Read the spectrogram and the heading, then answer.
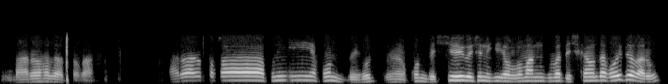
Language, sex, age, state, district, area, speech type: Assamese, male, 45-60, Assam, Morigaon, rural, conversation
